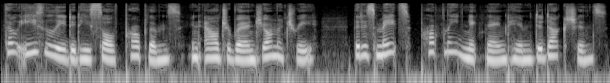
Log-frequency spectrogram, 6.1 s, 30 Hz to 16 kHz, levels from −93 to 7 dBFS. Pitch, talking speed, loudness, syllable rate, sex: 215 Hz, 165 wpm, -17 LUFS, 5.6 syllables/s, female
